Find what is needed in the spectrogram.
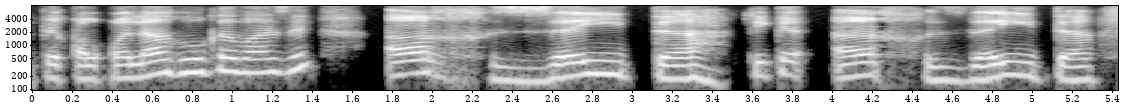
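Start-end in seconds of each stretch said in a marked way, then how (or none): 1.8-5.3 slow "अख़ज़ैता" with a heavy kha; recited slowly. Shown as a demonstration. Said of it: "खा को heavy".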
